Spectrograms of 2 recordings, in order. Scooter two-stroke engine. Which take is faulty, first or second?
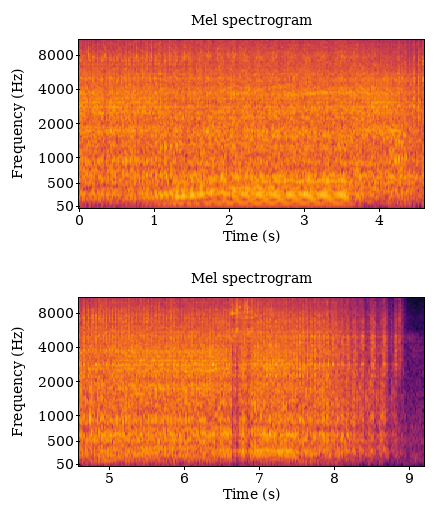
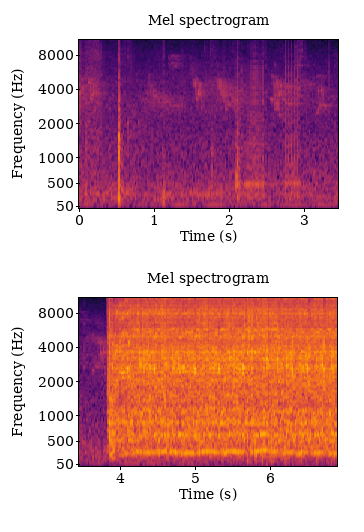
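second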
